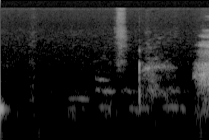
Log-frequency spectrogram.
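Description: A faint pen scratching on paper while writing, heard as a few light strokes over a near-quiet room about a second in.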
